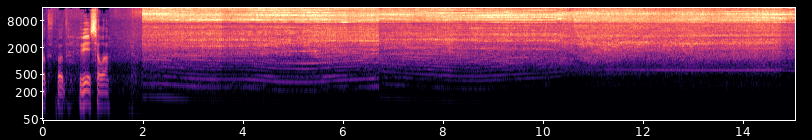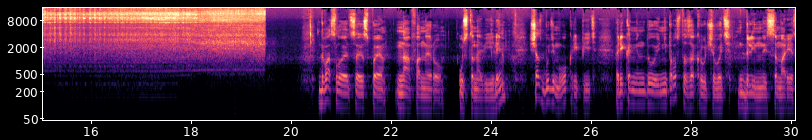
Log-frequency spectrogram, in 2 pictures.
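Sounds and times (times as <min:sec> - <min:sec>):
angle grinder cutting board: 0:01.9 - 0:19.5.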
